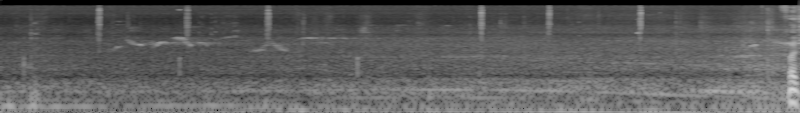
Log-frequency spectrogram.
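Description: Steady low rumble of a motor vehicle's engine in the background, with a few faint, sharp clicks of pruning shears snipping leaves off orange scions.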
